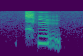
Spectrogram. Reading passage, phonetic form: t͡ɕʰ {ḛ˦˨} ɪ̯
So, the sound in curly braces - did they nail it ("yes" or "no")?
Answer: yes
